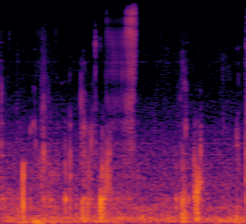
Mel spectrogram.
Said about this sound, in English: All right. I need to sip some more of this coffee right here.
